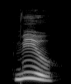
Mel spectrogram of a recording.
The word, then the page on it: miyu: Apatani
